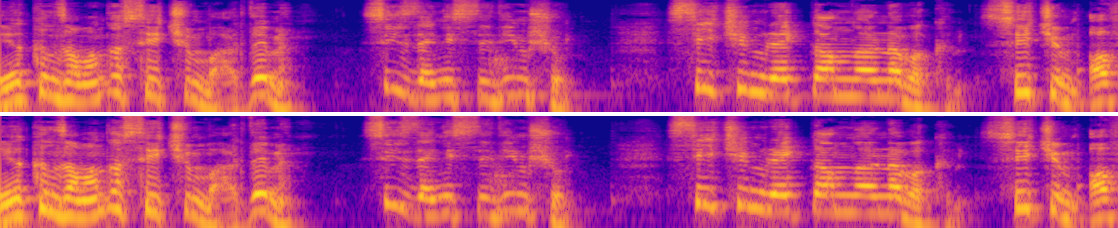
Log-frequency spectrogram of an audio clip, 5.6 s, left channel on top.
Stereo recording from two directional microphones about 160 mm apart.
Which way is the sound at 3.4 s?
10° right (ahead or behind).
